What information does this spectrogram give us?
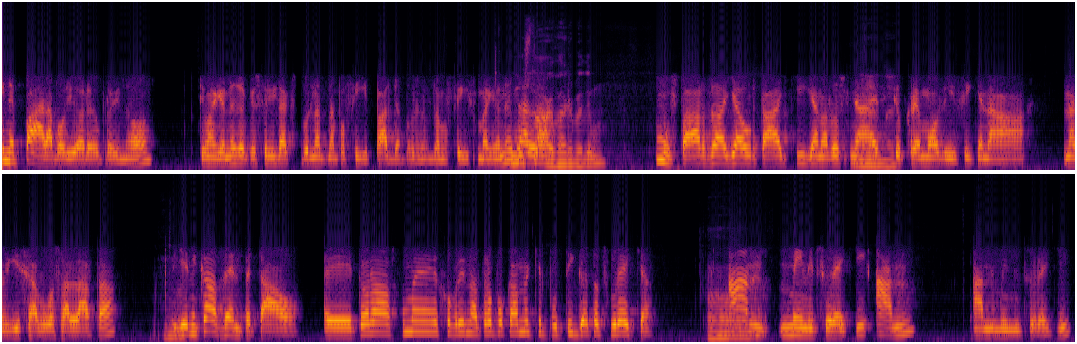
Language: Greek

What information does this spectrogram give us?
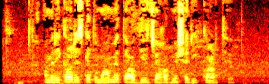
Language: Urdu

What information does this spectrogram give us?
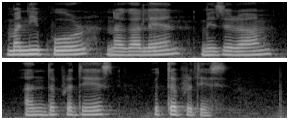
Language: Manipuri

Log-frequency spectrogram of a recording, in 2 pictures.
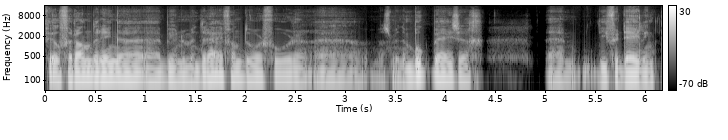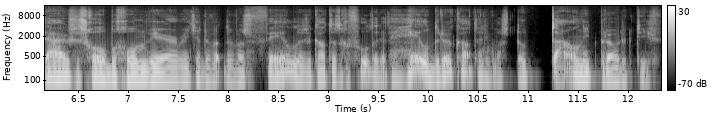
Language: Dutch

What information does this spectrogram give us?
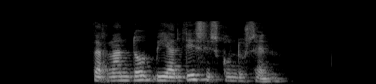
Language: Basque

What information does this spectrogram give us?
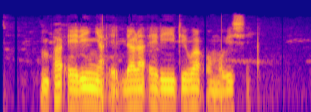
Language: Ganda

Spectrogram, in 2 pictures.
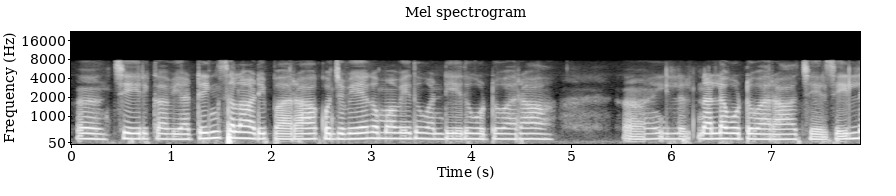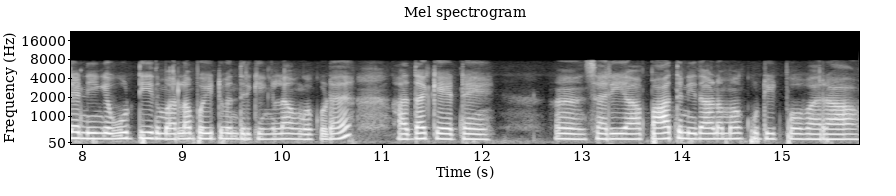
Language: Tamil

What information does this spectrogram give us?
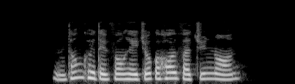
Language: Cantonese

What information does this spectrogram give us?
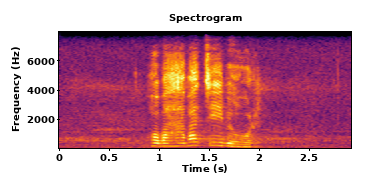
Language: Southern Sotho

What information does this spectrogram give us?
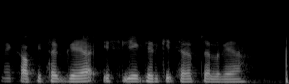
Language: Hindi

